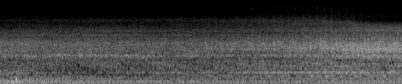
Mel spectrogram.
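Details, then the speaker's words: 1997 Suzuki Baleno after the misfire repair and a check-engine reset. Even, settled idle hum with no stumbling or misfire pulses and steady revs; running calm and healthy. "dari sini sudah tenang tiba-tiba seperti tadi ya"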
